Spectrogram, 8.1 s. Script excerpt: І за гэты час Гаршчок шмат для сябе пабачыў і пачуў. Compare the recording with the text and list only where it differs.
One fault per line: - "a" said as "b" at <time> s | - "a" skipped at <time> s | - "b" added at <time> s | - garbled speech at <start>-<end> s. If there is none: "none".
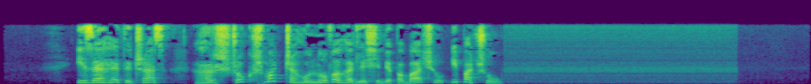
- "чаго новага" added at 2.9 s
